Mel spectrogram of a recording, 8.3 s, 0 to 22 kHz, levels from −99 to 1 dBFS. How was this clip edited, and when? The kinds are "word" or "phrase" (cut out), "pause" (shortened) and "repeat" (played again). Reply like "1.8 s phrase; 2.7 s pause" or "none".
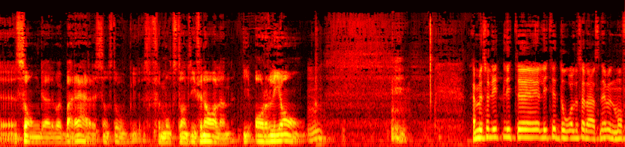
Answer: none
